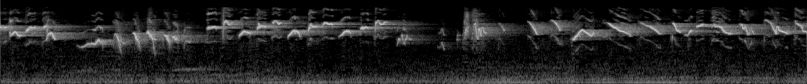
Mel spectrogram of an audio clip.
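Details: Oriental white-eye in full song: high, harsh, rolling twitters delivered in fast chains of sweeping notes, with a brief pause midway, then dense buzzy trills; recorded as training material to stir caged songbirds into singing.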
